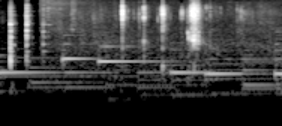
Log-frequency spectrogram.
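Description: A raw egg cracked and pulled apart by hand over a glass baking dish: a few short sharp cracks and a wet squish as the egg drops in, over background music.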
